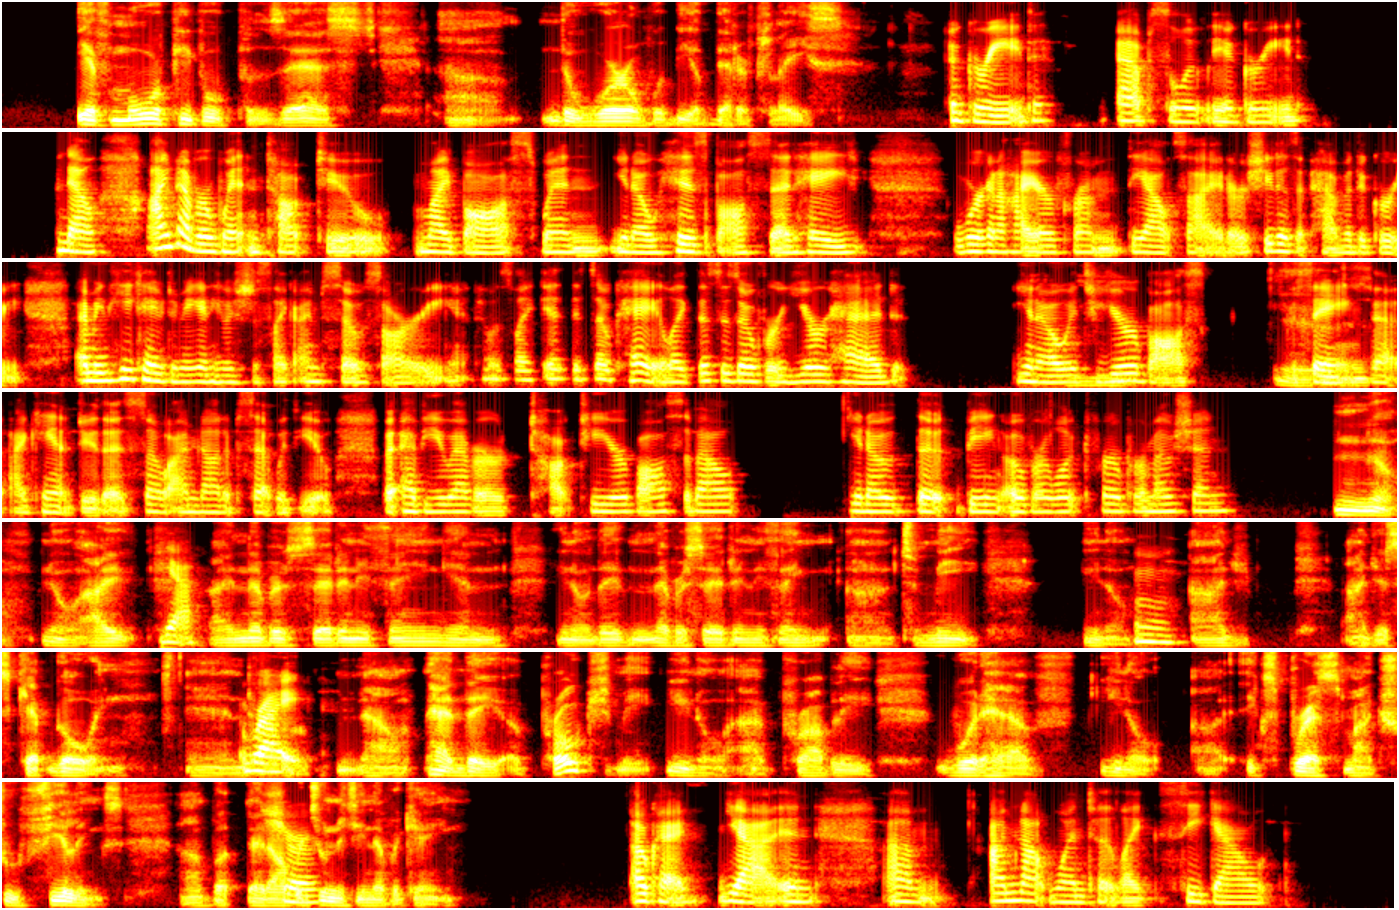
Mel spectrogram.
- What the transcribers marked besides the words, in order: other background noise; tapping
- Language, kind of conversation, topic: English, unstructured, Have you ever felt overlooked for a promotion?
